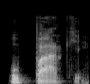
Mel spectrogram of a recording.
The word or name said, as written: parque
